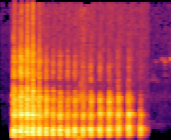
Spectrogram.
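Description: A loud, rapid crackling rattle, about a dozen cracks a second, lasting just under two seconds and starting and stopping abruptly: the prank's fake backbone-cracking sound as the back is pressed.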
